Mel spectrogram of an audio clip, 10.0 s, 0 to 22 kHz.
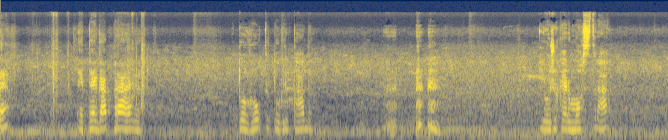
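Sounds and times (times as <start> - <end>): woman clearing her throat: 6.2 - 6.7.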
